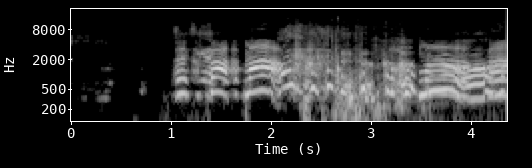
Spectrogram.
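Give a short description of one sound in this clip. A woman laughs with excitement.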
